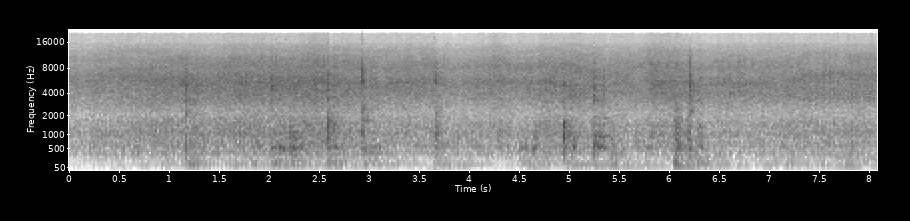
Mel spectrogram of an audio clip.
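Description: Noodles are stir-fried in a hot wok, making a steady loud sizzle and hiss with intermittent scraping and clanking of the utensil against the metal, with no voices.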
